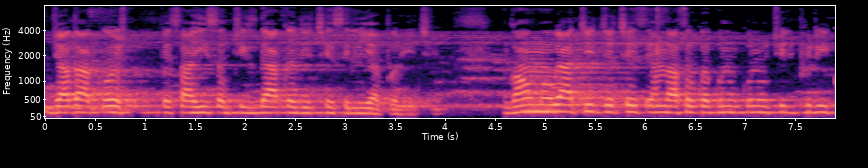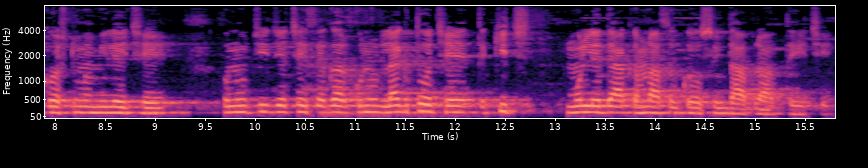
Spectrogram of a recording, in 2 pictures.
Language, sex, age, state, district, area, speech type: Maithili, male, 18-30, Bihar, Supaul, rural, spontaneous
